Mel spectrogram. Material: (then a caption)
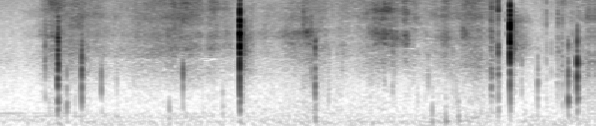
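Plastic film. Fingertips of a flat hand rub and scratch the clear plastic sealing a flat package of raw bacon slices. The result is a quiet, bright, crinkly rustle broken by six sharp, brief plastic clicks spread irregularly across the clip.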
